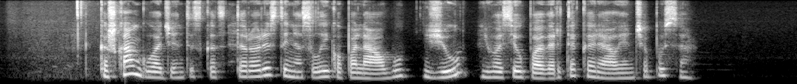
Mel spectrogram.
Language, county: Lithuanian, Vilnius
